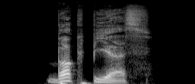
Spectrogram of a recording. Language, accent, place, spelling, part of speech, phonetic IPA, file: German, Germany, Berlin, Bockbiers, noun, [ˈbɔkˌbiːɐ̯s], De-Bockbiers.ogg
- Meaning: genitive singular of Bockbier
